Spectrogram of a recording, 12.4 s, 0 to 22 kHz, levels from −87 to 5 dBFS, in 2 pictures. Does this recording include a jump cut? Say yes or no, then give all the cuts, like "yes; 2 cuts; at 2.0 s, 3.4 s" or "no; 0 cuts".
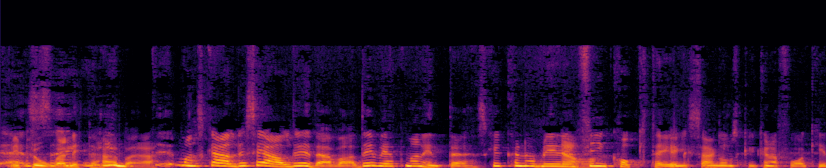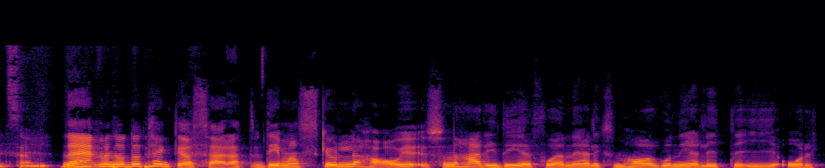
no; 0 cuts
